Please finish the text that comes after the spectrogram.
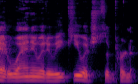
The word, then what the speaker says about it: Veni Vidi Vici: They pronounce it like it's Italian, so they say Veni Vidi Vici. So if you say it Veni Vidi Vici, which is the like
